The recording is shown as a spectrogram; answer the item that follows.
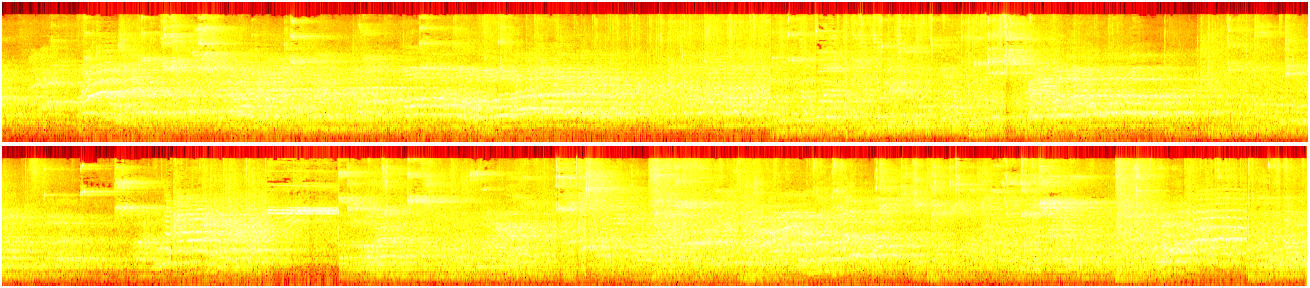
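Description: Live sound of an indoor basketball game: players' voices and shouts over a basketball bouncing on the court. A brief referee's whistle sounds about two-thirds of the way through.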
